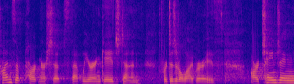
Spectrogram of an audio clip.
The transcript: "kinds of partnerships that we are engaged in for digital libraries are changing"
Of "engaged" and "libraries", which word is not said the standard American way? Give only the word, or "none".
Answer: none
